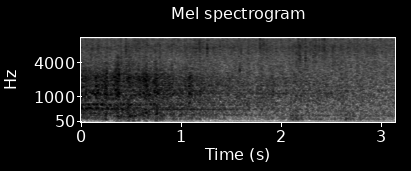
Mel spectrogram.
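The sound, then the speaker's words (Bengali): Heavy rain pours in a steady, loud hiss while thunder rumbles low beneath it, unbroken throughout with no voices. “বৃষ্টি আরো জোর আকাশ ফাটিয়ে নামল”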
